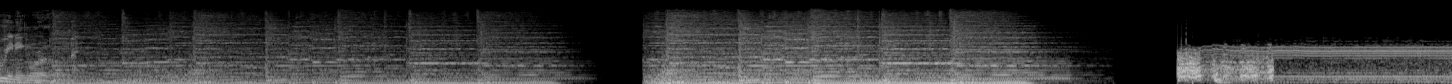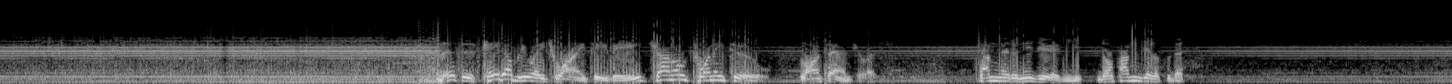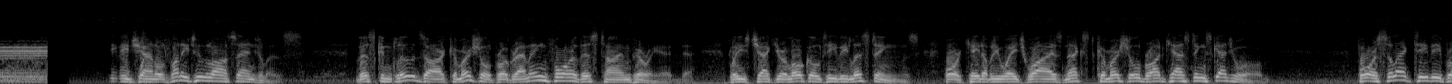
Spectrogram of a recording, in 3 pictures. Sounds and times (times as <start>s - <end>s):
Hum: 0.0s - 5.6s, 11.8s - 43.5s
Mains hum: 11.8s - 43.5s.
